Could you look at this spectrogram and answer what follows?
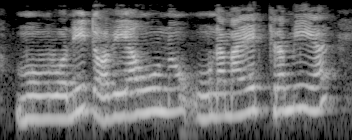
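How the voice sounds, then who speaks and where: Amid noticeable background noise and audible room echo, a woman with a fairly high pitch speaks with ordinary pitch variation. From southern Spain, Málaga province. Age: 80s+. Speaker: grandmother interviewed about her childhood. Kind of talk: oral history interview. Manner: halting, with repetitions.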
